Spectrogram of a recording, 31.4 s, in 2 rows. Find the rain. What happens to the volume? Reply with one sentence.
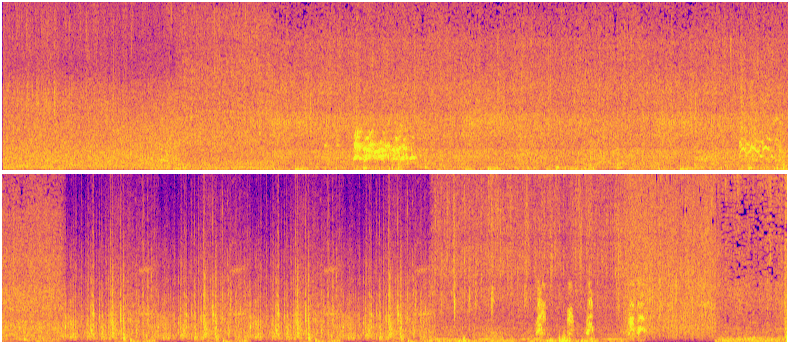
The loudness of the rain stays about the same.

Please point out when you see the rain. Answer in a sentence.
The rain can be heard from 0.0 to 31.3 s.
